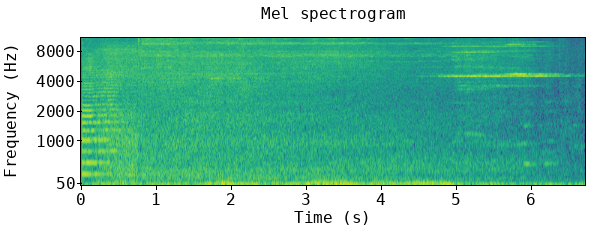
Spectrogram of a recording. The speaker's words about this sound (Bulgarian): на фона на преминаващите стари вагони на българските железници и за немарената гара.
